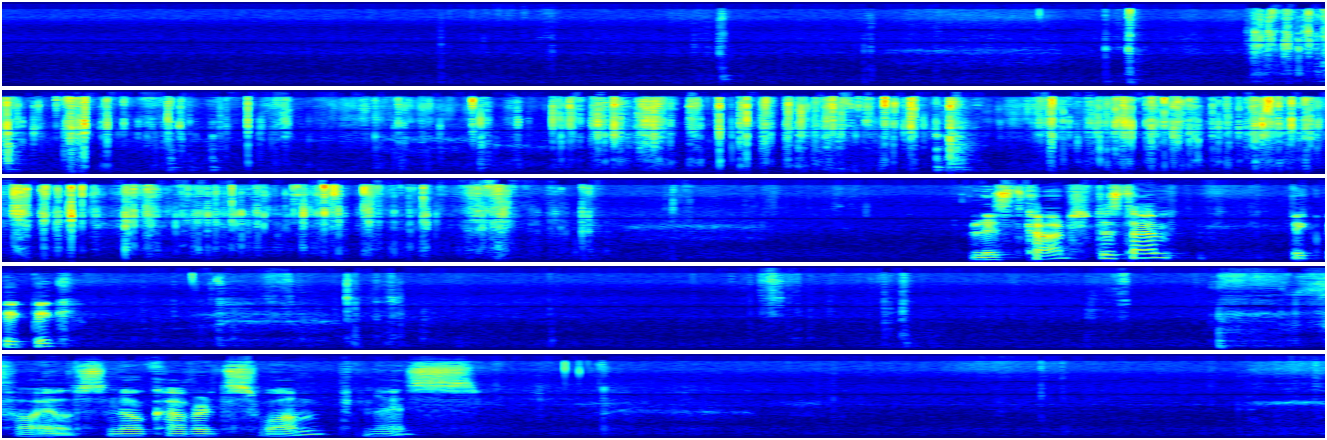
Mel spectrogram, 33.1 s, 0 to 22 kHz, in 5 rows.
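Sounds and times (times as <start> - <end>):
wrapper tearing and crinkling: 6.2 - 16.3.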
